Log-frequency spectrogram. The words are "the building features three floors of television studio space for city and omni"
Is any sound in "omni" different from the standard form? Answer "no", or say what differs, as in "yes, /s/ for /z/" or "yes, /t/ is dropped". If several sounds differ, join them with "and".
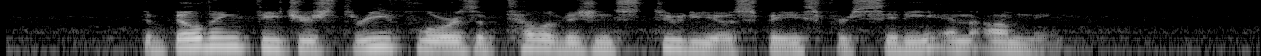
no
